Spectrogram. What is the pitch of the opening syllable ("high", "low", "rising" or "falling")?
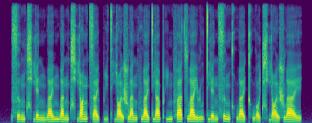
rising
